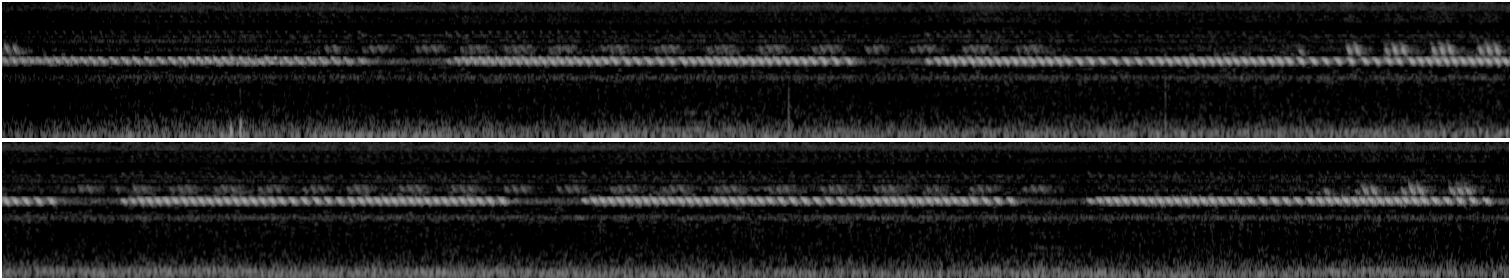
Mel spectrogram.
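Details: Crickets in the countryside trill in high, pulsing bursts of about two seconds, separated by brief pauses.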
